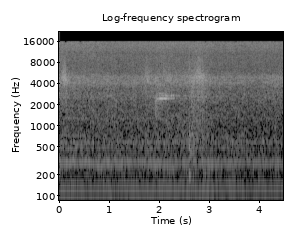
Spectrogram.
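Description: Quiet background with a faint steady low hum and light hiss, and no distinct sound events.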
